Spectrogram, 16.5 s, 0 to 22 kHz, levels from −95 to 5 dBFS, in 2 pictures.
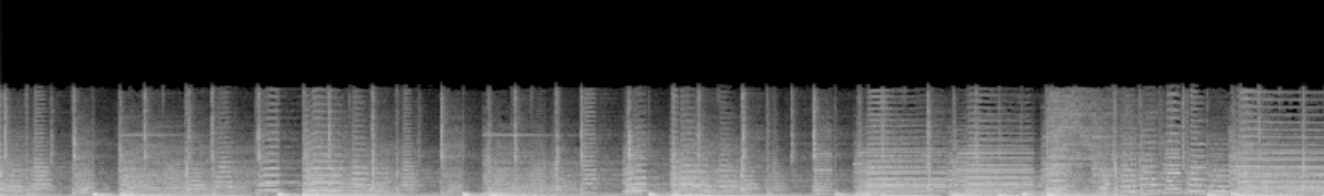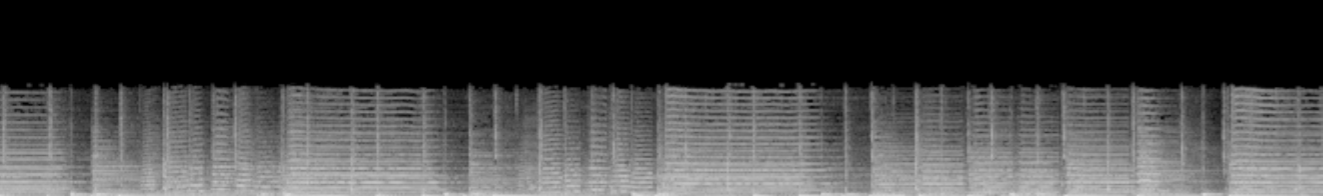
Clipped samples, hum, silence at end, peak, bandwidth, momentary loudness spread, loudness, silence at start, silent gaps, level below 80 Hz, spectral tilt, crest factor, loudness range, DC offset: under 0.1%; none; 0 s; -2 dBFS; 13 kHz; 5 LU; -16 LUFS; 0 s; none; -26 dBFS; -4 dB/octave; 14 dB; 2 LU; under 0.1%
